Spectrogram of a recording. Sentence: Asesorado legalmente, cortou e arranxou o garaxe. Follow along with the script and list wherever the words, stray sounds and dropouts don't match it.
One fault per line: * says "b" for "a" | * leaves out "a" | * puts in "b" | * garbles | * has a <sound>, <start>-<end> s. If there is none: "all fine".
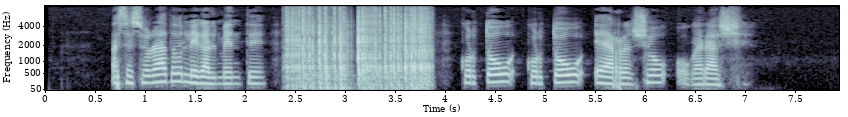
* has a squeak, 2.4-3.9 s
* puts in "cortou"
